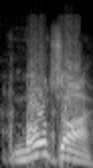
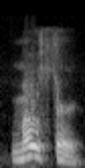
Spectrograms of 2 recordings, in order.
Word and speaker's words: Mostert: Mozart. How do you say his name, Trent? Mostert.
